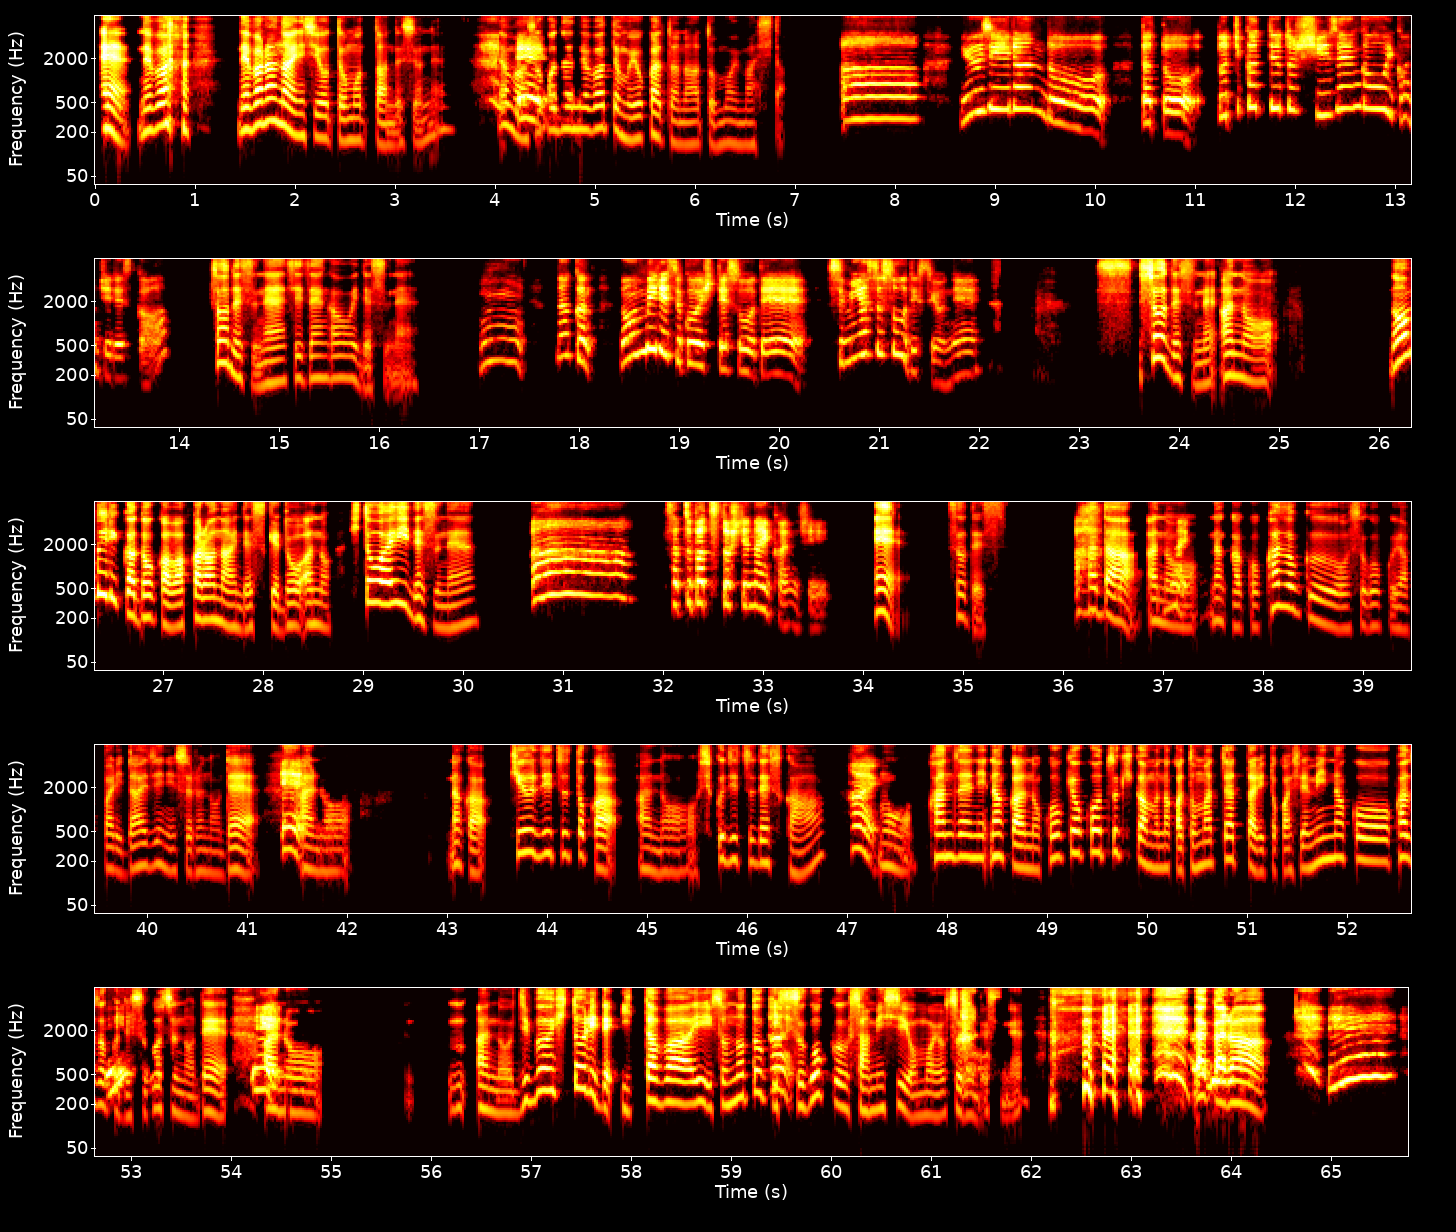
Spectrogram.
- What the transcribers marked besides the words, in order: chuckle; other background noise; tapping; laugh; laugh; unintelligible speech
- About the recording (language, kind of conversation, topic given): Japanese, unstructured, 旅行で訪れてみたい国や場所はありますか？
